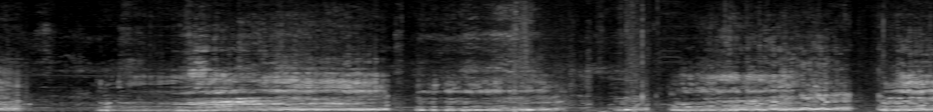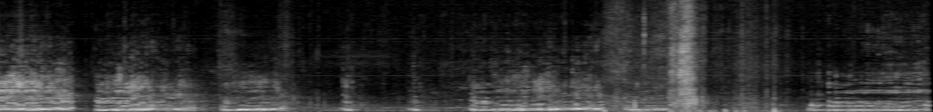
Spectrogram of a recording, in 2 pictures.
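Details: Wild boars mating in a forest: a male mounts a female, and she runs off with him half on her back. Loud, harmonic, drawn-out squeals come in repeated bursts, each a few seconds long, separated by short gaps.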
